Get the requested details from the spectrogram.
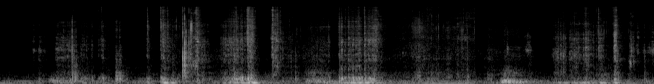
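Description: A metal knife scrapes and cuts dry flakes off an oval, solid, very dry pink retro soap bar held in the palm. The result is a run of crisp, crunchy scrapes and short, bright cuts over a low, muffled body, with louder bursts at intervals.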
